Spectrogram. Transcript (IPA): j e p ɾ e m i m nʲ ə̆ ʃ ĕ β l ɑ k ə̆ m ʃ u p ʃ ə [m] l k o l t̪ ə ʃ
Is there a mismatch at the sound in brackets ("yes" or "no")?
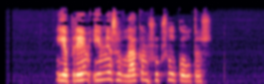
yes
